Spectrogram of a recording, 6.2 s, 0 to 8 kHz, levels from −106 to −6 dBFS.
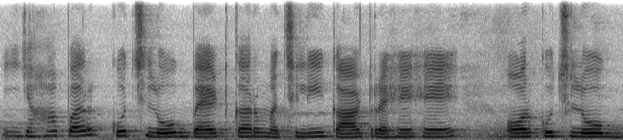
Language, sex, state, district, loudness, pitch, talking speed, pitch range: Hindi, female, Madhya Pradesh, Katni, -16 LUFS, 215 Hz, 115 wpm, 205-240 Hz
